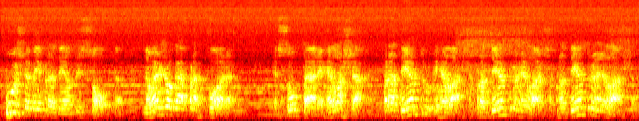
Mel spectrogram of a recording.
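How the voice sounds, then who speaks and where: A man's voice: fairly high pitch, big pitch swings, fairly quick. A man leading a live yoga class, giving instructions with dry jokes, heard on an old VHS tape recording. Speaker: yoga teacher. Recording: echoey room, voice from far off, music behind, old VHS tape.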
